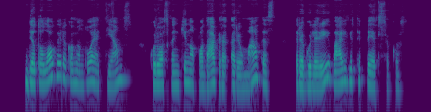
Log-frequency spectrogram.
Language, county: Lithuanian, Panevėžys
